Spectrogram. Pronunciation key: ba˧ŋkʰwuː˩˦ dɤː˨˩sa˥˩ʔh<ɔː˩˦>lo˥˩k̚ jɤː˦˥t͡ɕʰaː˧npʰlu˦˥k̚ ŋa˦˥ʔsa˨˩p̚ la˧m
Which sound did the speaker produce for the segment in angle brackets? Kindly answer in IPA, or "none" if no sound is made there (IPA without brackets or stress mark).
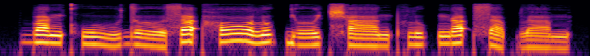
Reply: ɔː˥˩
